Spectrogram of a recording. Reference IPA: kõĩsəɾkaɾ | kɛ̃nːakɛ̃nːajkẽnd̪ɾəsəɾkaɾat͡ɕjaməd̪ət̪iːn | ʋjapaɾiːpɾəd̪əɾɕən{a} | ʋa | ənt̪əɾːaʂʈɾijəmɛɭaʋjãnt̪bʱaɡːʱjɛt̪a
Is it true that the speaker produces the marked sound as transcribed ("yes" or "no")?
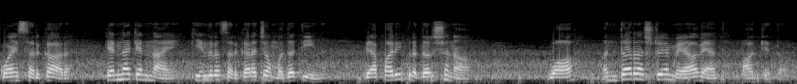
yes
